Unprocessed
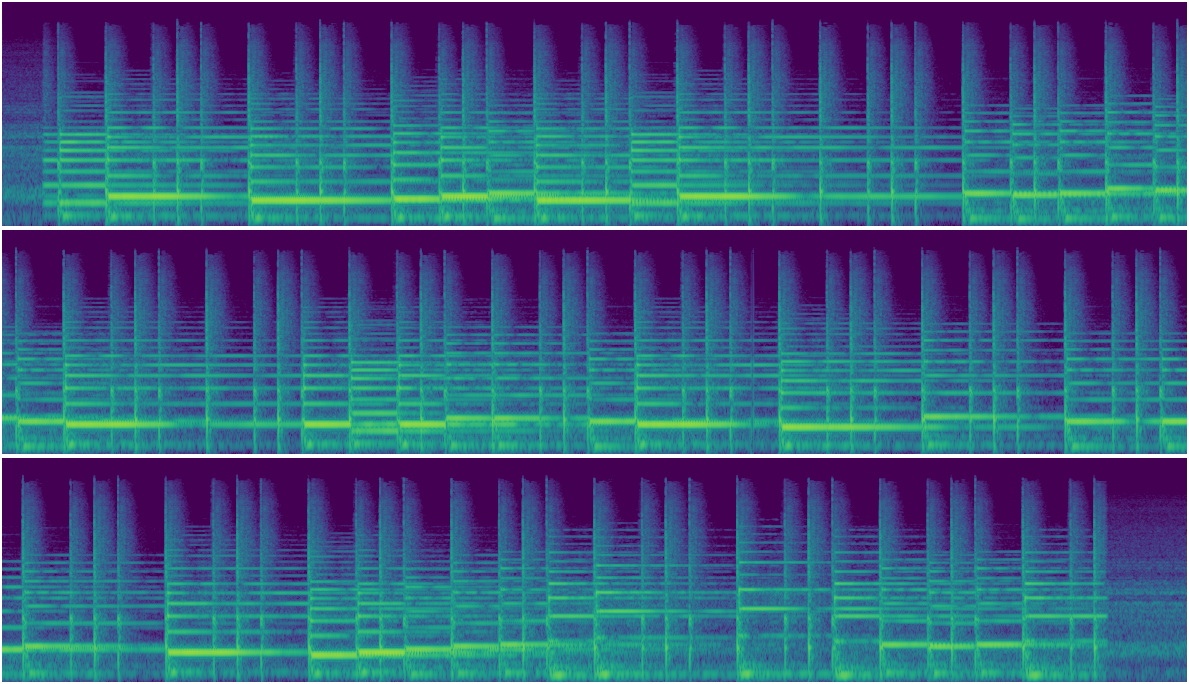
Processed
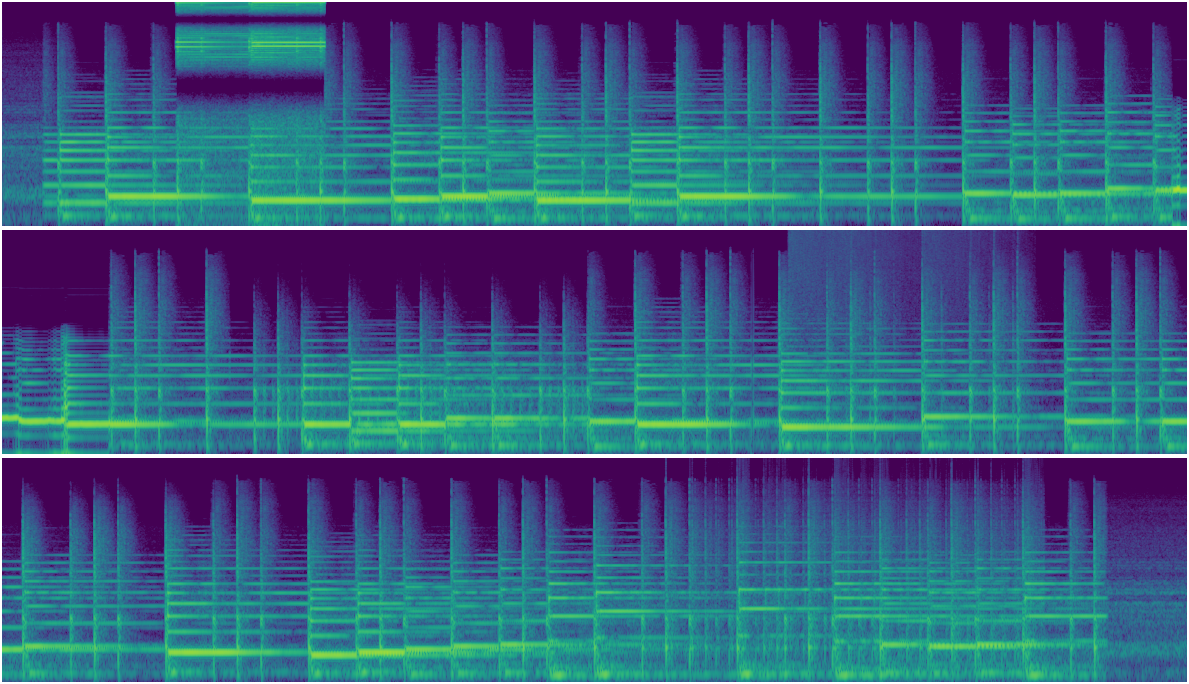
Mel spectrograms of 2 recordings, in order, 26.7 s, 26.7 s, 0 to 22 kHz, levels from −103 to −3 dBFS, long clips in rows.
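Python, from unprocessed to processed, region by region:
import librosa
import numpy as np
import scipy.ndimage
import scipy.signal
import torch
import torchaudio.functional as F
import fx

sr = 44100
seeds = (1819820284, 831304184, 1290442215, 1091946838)

y = fx.chain(x, sr, fx.cvsd(bps=16000),
    fx.resample_bad(factor=4, down='filtered', up='zero_stuff'), at=(1.3, 2.42))
y = fx.chain(y, sr, fx.highpass_res(hz=590.0, q=6.1),
    fx.lpc_vocoder(seeds[0], excitation='pitch_kept', order=16), at=(8.77, 9.69))
y = fx.chain(y, sr, fx.lowpass(hz=2400.0, slope=12),
    fx.peak_eq(hz=180.0, db=7.0, octaves=0.4),
    fx.echo_banded(ms=69, feedback_pct=81, hz=830.0, wet_db=-11.0), at=(10.59, 13.28))
y = fx.chain(y, sr, fx.quant_float(bits=4),
    fx.echo_single(ms=144, db=-17.0), at=(14.78, 16.64))
y = fx.chain(y, sr, fx.lowpass(hz=6200.0, slope=12),
    fx.high_shelf(hz=4300.0, db=9.0), at=(17.71, 19.37))
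y = fx.chain(y, sr, fx.doubler(ms=42.0, db=-14),
    fx.clip_hard(threshold_db=-21.5),
    fx.echo_heads(ms=99, heads='second and third', feedback_pct=50, wet_db=-10.0), at=(22.69, 25.59))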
